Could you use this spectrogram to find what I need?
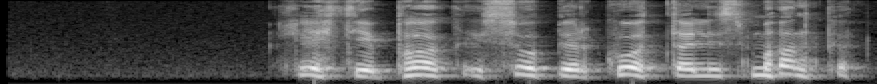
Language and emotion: Russian, positive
